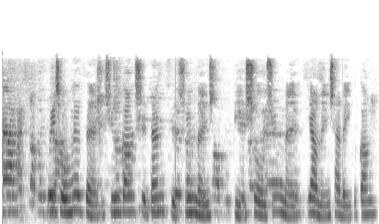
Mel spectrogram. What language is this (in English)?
Chinese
